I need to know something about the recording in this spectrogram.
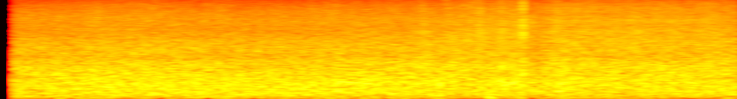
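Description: A man splashes into the water.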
